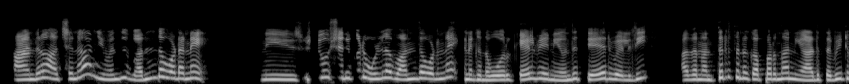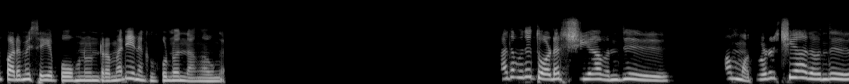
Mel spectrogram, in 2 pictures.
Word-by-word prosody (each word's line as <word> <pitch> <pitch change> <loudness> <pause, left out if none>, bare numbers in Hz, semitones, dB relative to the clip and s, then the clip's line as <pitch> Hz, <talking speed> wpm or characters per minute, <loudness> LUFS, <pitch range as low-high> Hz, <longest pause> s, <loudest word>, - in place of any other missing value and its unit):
"சாயந்திரம் 235 +7 +2
ஆச்சுனா, 260 - -1
நீ - - -1
வந்து 260 +7 0
வந்த 265 - 0
உடனே, 275 +1 +2 0.7
நீ 225 - +1 0.5
டியூஷனுக்குன்னு 310 -2 -2
உள்ள 290 +4 +1
வந்த 250 +5 +2
உடனே, 260 +7 -1
எனக்கு 220 -2 +1
இந்த 200 - +2
ஒரு 210 - 0
கேள்விய 255 +3 +2
நீ - - -1
வந்து 245 +5 +1
தேர்வு 245 0 +3
எழுதி, 225 +8 -1 0.4
அத 225 +1 0
நான் 210 -1 -1
திருத்தினக்கு 310 -7 0
அப்புறம் 245 +2 +1
தான், 260 - +3
நீ - - -1
அடுத்த 215 +1 -1
வீட்டு 260 0 -1
பாடமே 220 +2 +2
செய்ய 205 -1 +2
போகணும்ன்றமாரி" 185 +5 +1
எனக்கு 190 -6 -1
கொண்டு 185 +1 +2
வந்தாங்க, 155 -3 -2
அவுங்க. 150 +1 -3 2.8
அத - - -4
வந்து 345 +2 -1
தொடர்ச்சியா 245 0 +1
வந்து, 220 +4 +1 1.0
ஆமா 245 -7 0
தொடர்ச்சியா 285 +6 0
அத 260 - +1
வந்து 245 +2 +1
245 Hz, 150 wpm, -23 LUFS, 210-270 Hz, 2.8 s, தேர்வு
